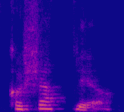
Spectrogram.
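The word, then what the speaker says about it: Kshatriya: there is a k there and it is pronounced it's not a sleeping case it's katria so then um then the next verse is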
